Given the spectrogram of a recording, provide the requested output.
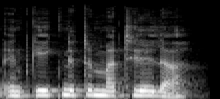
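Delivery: ordinary delivery, nothing marked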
